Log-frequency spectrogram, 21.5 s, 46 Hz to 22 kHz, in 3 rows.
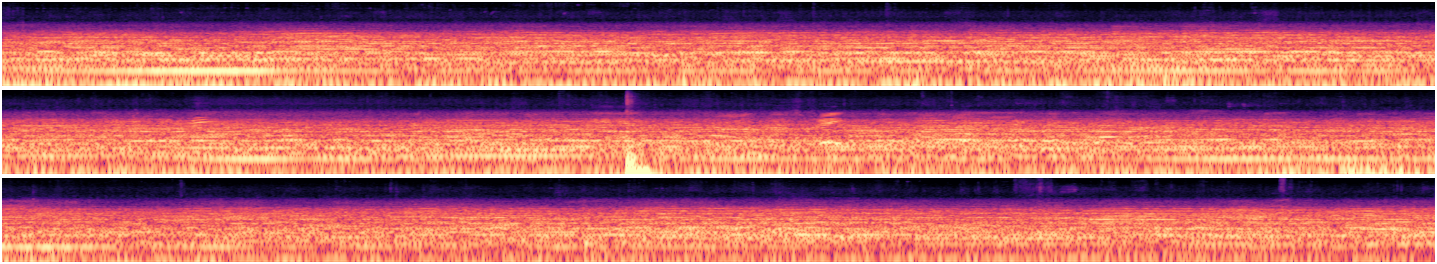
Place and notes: Walking around the square, Church bells, A lot of tourists, Footsteps
11 May, 11:53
